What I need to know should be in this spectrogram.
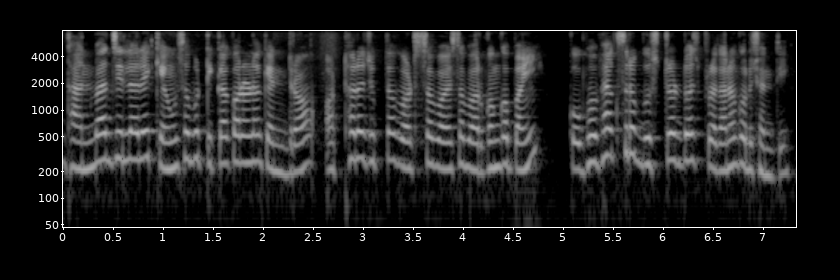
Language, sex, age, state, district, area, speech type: Odia, female, 18-30, Odisha, Cuttack, urban, read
